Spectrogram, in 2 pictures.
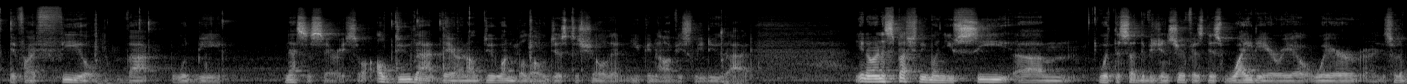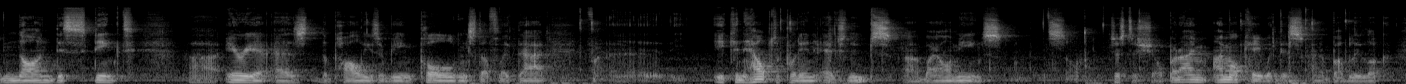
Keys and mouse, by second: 0.9 Tab, 5.3 Tab, 7.2 a, 19.5 ctrl+r, 22.4 Tab, 24.9 a, 26.9 ctrl+s.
